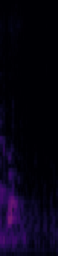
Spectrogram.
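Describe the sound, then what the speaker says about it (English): A single short dog bark, fairly faint and slightly distant, with no talking around it. "my dog's barking"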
